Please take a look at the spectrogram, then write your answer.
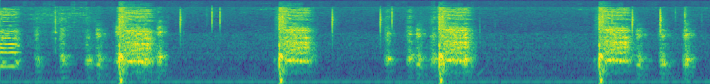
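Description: Minecraft chickens cluck in four short, evenly spaced bursts, quiet and close, with faint game noise between them.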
